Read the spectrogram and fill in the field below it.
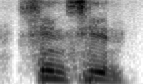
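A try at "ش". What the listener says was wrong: সিন নয়, শিন। শিন বা শিন র।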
